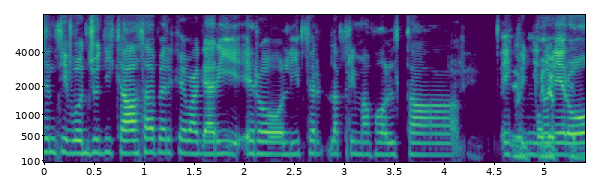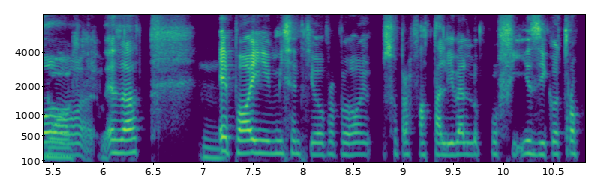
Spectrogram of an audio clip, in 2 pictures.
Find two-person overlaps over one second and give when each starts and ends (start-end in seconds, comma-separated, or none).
4.2-6.1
